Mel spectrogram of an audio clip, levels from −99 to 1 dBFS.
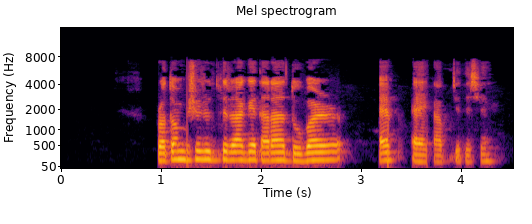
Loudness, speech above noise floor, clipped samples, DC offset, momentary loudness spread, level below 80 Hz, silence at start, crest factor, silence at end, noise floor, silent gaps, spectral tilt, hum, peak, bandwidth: -18 LUFS; 70 dB; under 0.1%; under 0.1%; 11 LU; -54 dBFS; 0.95 s; 16 dB; 0.2 s; -87 dBFS; none; -5.5 dB/octave; none; -2 dBFS; 7.8 kHz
